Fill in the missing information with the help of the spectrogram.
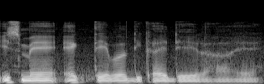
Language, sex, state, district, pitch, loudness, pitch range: Hindi, male, Arunachal Pradesh, Papum Pare, 80 Hz, -14 LUFS, 75-90 Hz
